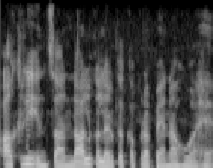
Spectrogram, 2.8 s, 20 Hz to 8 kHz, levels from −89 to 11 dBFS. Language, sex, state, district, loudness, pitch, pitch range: Hindi, female, Arunachal Pradesh, Longding, -16 LUFS, 200 Hz, 190-210 Hz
